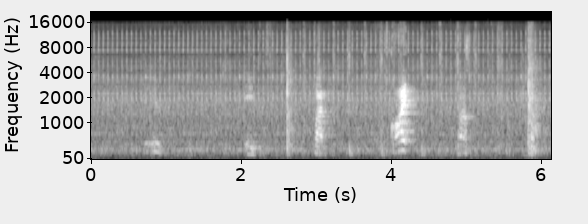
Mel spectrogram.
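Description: A steady, fast mechanical rattle, with a few short vocal sounds about three, four and five seconds in, the loudest near four seconds. There are two sharp knocks, one before the first vocal sound and one near the end.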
